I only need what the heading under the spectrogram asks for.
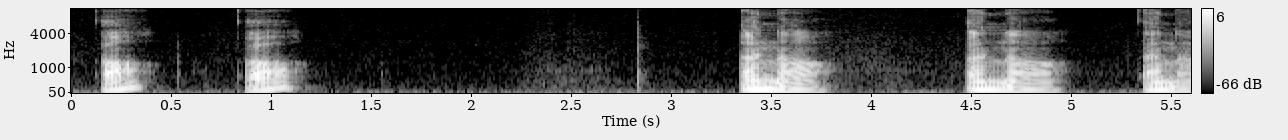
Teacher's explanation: the symbol is called Hamza Hamza and is pronounced as the glottal stop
